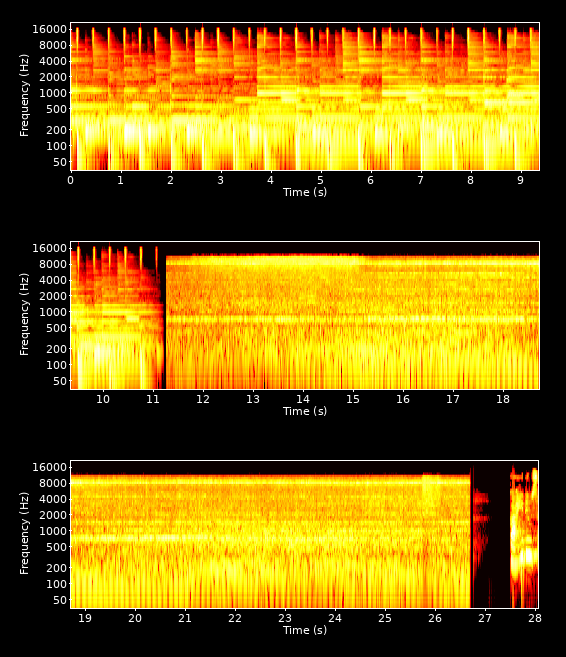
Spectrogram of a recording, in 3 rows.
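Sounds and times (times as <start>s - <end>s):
diesel engine drone: 11.2s - 26.7s.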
